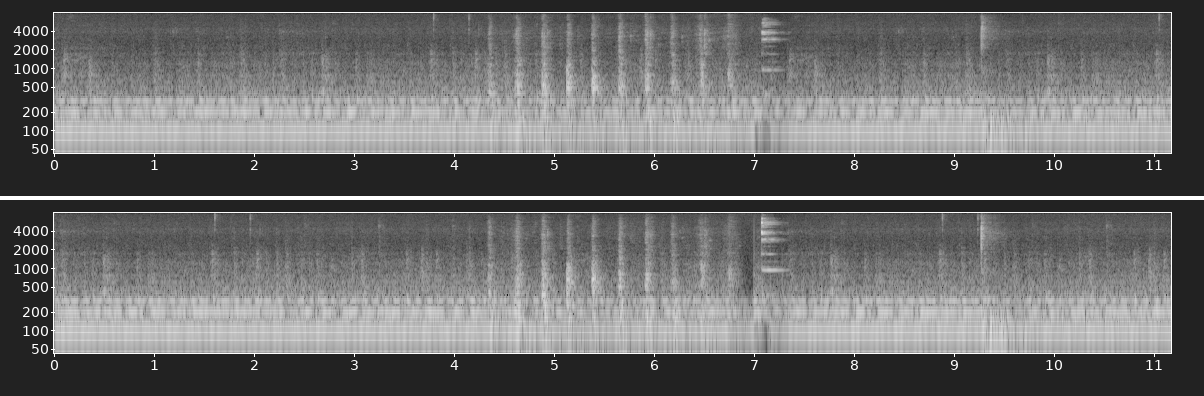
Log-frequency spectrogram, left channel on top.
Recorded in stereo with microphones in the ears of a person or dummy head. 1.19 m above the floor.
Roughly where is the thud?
Right.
